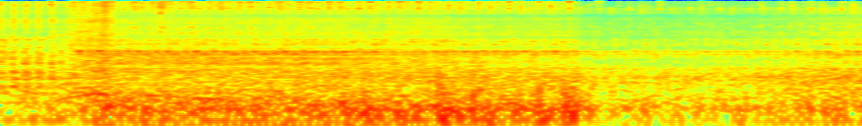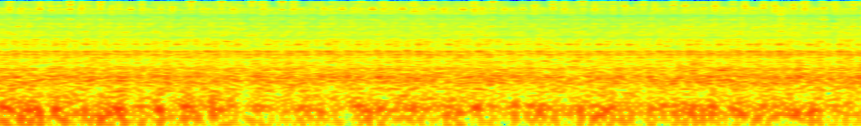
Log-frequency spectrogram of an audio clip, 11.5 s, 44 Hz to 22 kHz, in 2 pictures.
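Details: Toyota LandCruiser 200 series diesel, about 400,000 km, in for black smoke, with a dusty inlet from a thin air filter seal, idling with even clatter and no misses or knocks; zero blow-by, injector values good.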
